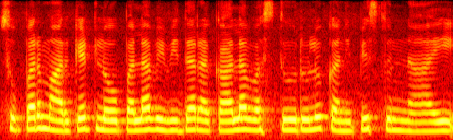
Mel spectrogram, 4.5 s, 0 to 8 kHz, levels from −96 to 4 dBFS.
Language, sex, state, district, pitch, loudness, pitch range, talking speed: Telugu, female, Telangana, Hyderabad, 225 Hz, -15 LUFS, 210-235 Hz, 90 wpm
